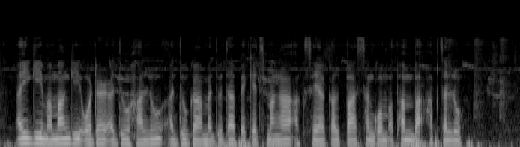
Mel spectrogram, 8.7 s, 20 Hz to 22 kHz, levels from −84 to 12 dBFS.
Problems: background sounds at intervals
